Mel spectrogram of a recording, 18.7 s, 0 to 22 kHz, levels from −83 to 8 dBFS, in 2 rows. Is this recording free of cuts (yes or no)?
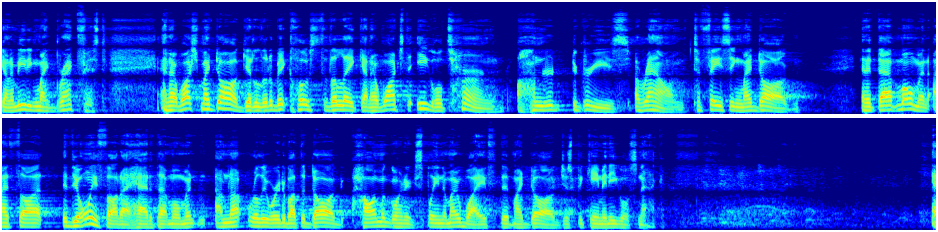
yes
